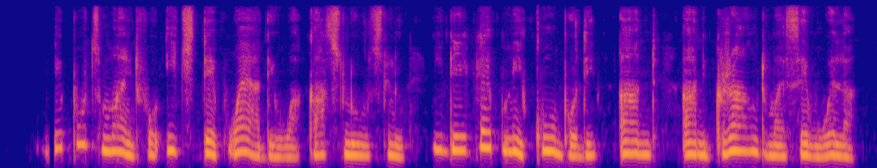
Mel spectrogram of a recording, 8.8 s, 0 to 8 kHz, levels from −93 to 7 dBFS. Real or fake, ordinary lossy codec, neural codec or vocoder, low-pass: fake; MP3, 64 kbps; codec, 16 kHz, 4.8 kbps, FACodec; 7.2 kHz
